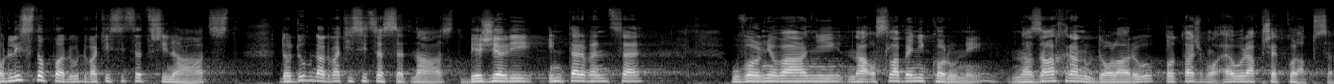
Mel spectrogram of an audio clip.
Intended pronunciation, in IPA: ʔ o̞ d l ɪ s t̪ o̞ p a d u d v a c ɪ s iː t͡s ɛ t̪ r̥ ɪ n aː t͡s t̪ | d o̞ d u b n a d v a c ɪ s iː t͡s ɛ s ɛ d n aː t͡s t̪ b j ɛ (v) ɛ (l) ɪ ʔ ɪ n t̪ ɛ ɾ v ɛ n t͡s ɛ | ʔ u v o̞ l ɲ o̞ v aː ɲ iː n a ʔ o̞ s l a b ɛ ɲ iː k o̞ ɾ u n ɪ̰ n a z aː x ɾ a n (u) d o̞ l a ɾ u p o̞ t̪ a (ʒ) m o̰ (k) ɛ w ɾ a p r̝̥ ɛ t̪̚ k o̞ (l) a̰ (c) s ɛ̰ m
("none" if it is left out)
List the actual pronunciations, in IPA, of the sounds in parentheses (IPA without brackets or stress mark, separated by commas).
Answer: ʒ, l, u, ʒ, ʔ, l, p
